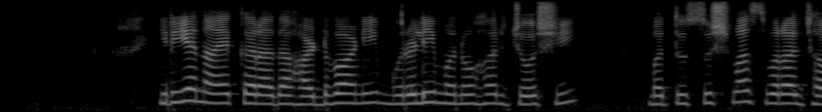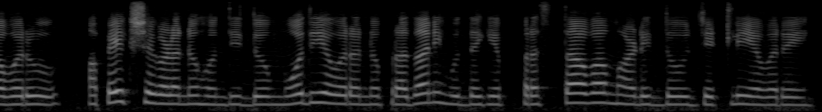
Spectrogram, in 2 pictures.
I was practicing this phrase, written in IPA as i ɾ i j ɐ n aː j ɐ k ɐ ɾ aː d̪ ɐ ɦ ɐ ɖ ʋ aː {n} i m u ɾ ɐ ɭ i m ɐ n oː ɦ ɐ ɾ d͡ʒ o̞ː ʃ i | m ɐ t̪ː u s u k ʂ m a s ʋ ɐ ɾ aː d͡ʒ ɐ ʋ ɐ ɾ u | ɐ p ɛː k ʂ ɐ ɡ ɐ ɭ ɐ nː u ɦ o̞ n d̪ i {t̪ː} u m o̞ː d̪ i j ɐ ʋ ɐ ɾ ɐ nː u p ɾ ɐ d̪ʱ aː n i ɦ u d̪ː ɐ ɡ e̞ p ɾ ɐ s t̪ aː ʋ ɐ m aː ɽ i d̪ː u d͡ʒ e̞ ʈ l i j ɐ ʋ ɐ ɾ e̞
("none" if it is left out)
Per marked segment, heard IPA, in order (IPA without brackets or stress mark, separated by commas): ɳ, d̪ː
